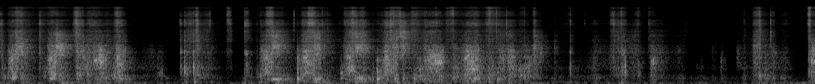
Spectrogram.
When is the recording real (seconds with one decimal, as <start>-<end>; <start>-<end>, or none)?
none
